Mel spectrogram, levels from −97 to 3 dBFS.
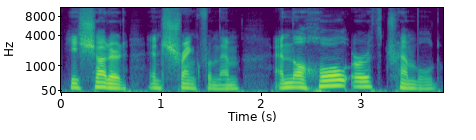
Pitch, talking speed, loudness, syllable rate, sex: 120 Hz, 170 wpm, -17 LUFS, 4.8 syllables/s, male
